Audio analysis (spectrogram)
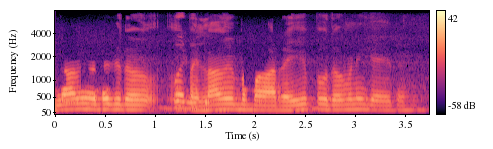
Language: Punjabi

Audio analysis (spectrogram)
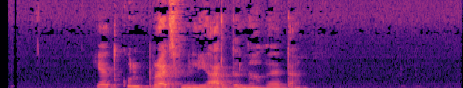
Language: Belarusian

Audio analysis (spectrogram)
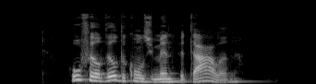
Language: Dutch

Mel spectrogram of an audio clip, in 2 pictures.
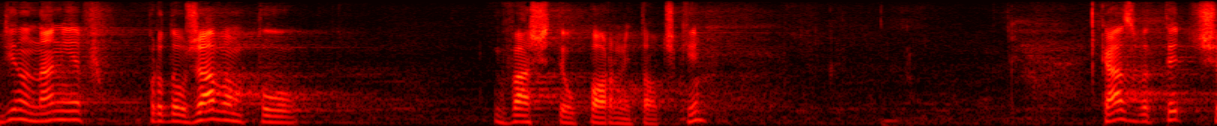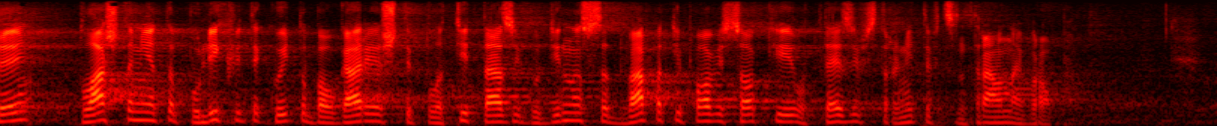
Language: Bulgarian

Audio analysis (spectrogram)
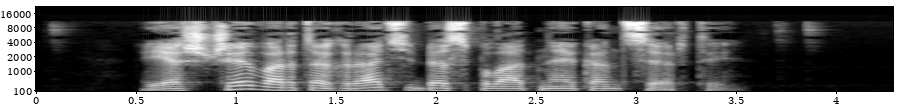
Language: Belarusian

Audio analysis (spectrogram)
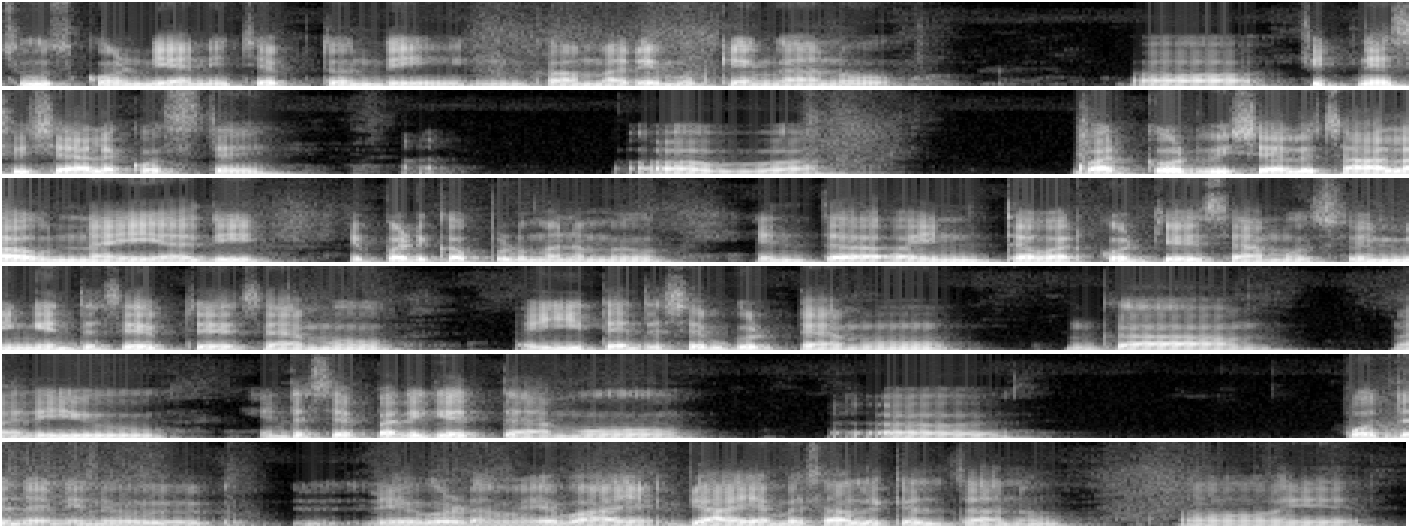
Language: Telugu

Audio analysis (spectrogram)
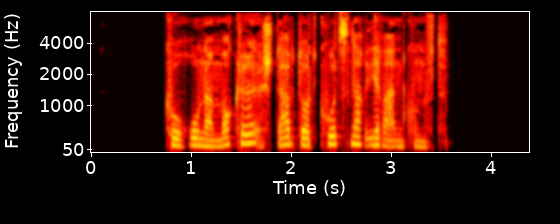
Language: German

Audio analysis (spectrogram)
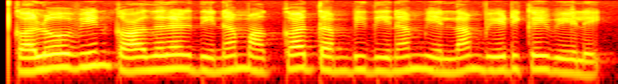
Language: Tamil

